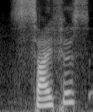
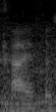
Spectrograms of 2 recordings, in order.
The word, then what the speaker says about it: Caiaphas: Annis then sent him bound to Ciphus. How did you say it? Kaiapus. Caiaphas. Ka I don't Yeah. I don't have a natural want to say a K. Caiaphas, the high priest.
